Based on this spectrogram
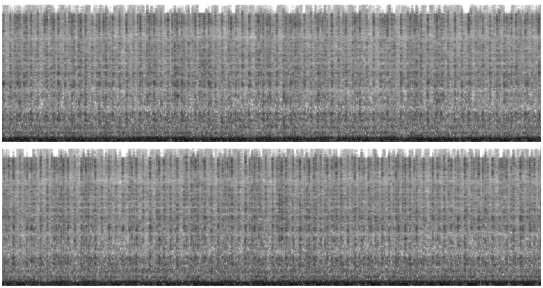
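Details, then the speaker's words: Chevy SS under restoration, engine restarted after the owner lowered the fuel level to fix a mistake. Deep, slightly lumpy but steady idle with a firm low rumble, no knocking or missing: normal idle. "Yes, very good, I have already managed to revive the Chevi's engine again. You can hear it and it sounds very good."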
